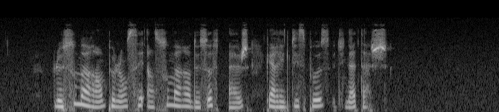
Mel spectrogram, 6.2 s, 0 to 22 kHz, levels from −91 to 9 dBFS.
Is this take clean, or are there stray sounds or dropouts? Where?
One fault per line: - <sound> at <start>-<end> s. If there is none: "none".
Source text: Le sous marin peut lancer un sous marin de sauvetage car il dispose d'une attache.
- dropout at 2.8-2.9 s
